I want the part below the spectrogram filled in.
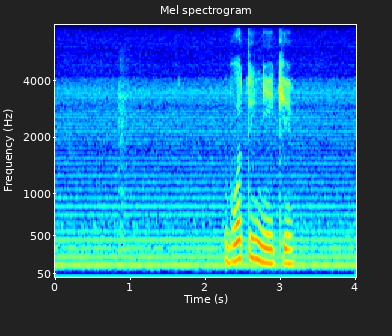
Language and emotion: Russian, neutral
